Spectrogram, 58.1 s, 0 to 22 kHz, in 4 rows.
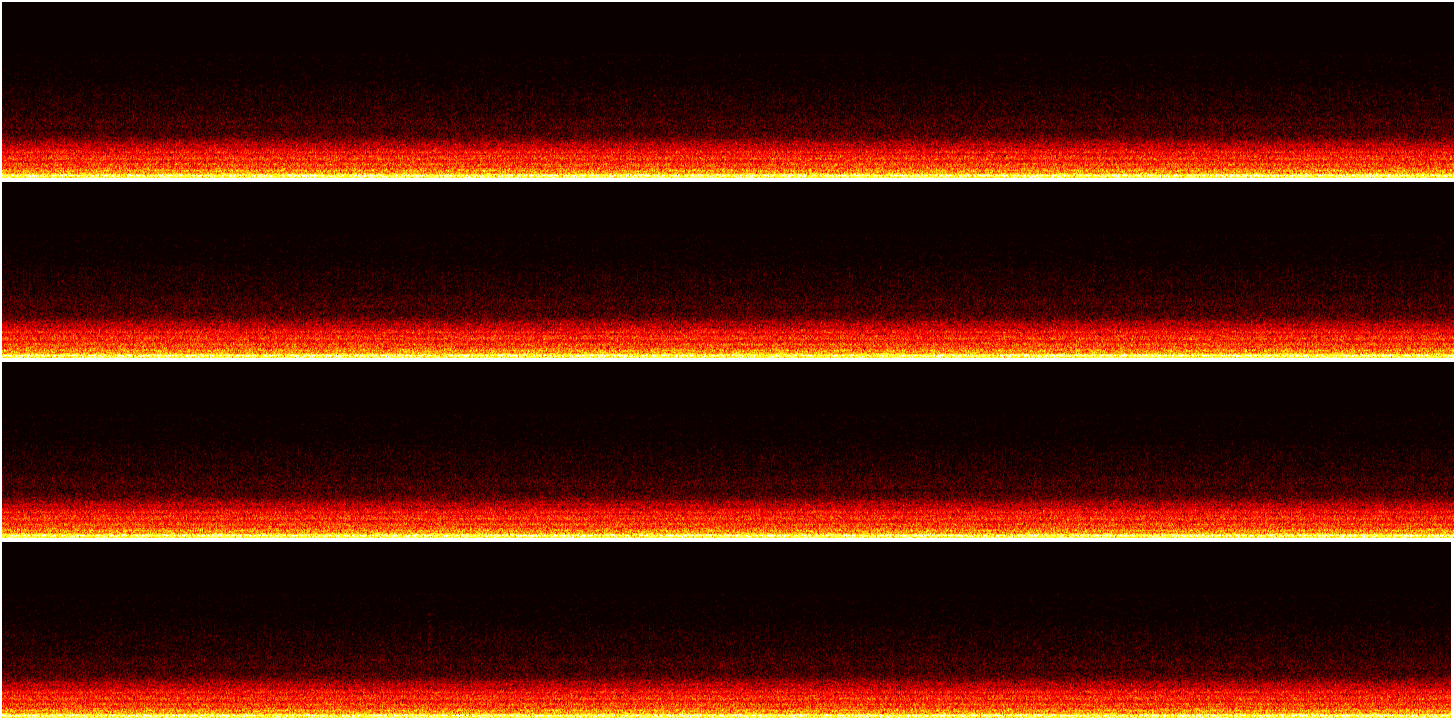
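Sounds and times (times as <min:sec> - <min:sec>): electric fan running: 0:00.0 - 0:58.0.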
